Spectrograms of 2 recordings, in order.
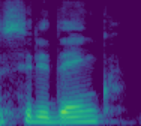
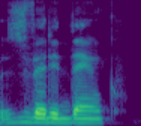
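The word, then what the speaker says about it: Svyrydenko: Eu sou Siridenko. Desculpa, preciso pronunciar certo. Esveridenco. Pronunciei errado antes, mas é esveridenco.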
